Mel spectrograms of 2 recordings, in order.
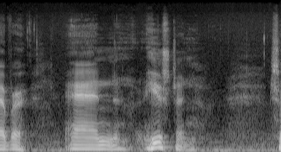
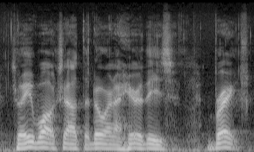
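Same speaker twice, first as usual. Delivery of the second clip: ordinary talk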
